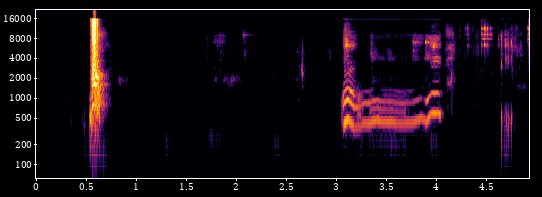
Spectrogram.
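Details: Blind female Boston Terrier reacting to a squeak toy heard through speakers: one short, sharp bark, quiet snuffles, then a sustained one-second wavering, moaning whine that rises at its end, followed by a faint brief noise.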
